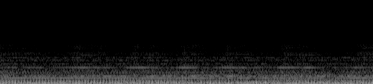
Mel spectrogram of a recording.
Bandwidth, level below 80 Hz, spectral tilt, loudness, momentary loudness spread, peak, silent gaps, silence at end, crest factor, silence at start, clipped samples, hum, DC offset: 3.9 kHz; -38 dBFS; -10 dB/octave; -40 LUFS; 1 LU; -24 dBFS; none; 0 s; 10 dB; 0 s; under 0.1%; none; under 0.1%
